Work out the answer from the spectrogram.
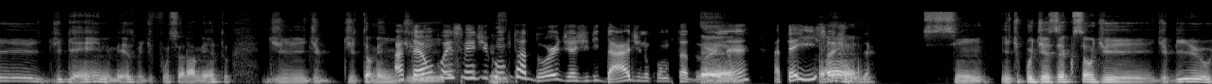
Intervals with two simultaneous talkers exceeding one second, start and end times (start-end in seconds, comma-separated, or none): none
